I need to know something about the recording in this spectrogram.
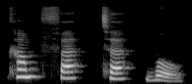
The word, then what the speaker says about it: comfortable: Énormément de Français disent comfortable, mais les natifs disent comfortable. Comfortable. Le mot est compressé et certaines syllabes disparaissent presque.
